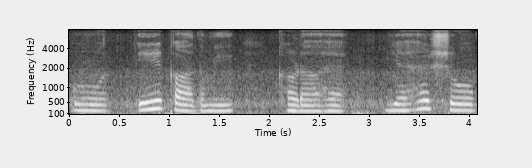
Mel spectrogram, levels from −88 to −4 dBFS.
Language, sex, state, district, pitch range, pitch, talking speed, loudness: Hindi, female, Punjab, Fazilka, 200-225 Hz, 215 Hz, 115 wpm, -17 LUFS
